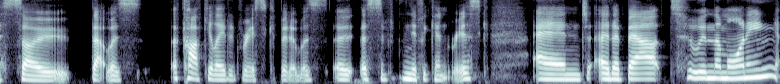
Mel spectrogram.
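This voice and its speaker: Smooth-voiced woman calmly recounting. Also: on the low side, no echo, clean studio sound. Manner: steady, matter-of-fact storytelling. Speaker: solo sailor guest. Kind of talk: recounting an ordeal in an interview.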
